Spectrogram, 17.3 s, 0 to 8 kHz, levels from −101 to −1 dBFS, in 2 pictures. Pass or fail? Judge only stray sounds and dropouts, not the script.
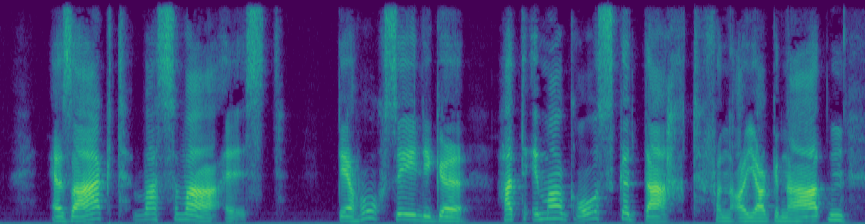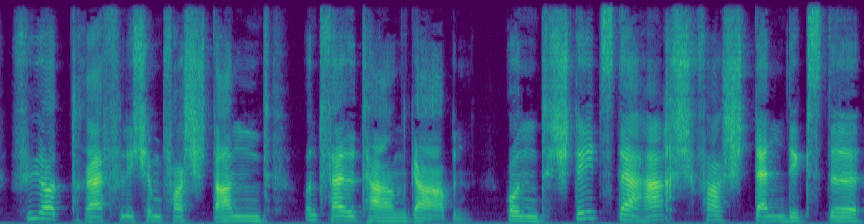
pass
